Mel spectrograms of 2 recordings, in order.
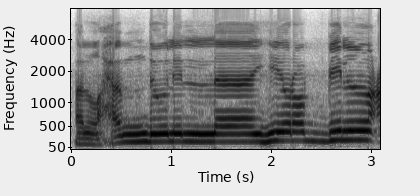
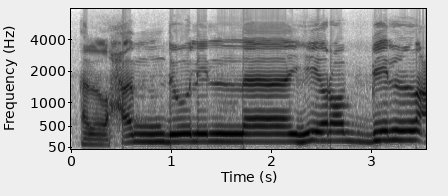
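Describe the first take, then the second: No difference in how they are said.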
